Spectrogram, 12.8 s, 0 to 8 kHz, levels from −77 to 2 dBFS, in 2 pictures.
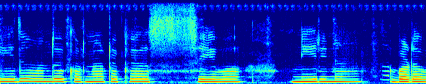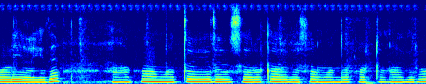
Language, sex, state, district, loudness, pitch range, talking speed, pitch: Kannada, female, Karnataka, Bellary, -16 LUFS, 225-245 Hz, 50 wpm, 235 Hz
